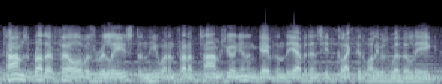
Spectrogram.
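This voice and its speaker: A man's voice: fairly low pitch, steady tone, fast talker, natural voice. A man playing an easygoing, wisecracking private detective in 1940s-style radio acting, with wry, breezy delivery. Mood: matter-of-fact narration. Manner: wry, breezy first-person narration and banter. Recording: dull vintage radio broadcast with music.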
